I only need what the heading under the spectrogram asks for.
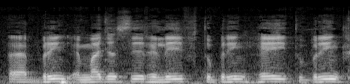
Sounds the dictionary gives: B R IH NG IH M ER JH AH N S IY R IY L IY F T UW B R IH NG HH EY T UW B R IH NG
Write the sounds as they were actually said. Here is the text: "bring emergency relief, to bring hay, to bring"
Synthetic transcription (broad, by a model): B R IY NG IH M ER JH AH N S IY R IY L IY F T UW B R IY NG HH EY T UW B R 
